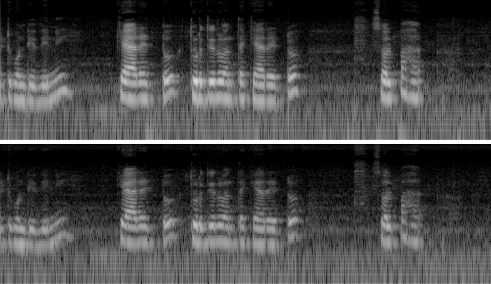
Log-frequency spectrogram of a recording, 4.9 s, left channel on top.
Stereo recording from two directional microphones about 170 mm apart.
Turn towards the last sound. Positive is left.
turn(degrees=40)  # may be behind; listen again after turning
